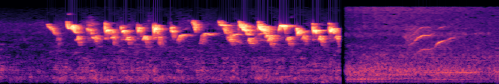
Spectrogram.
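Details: In breeding plumage, the black-capped male American goldfinch among them, a goldfinch delivers a fast, steady stream of high, bright chirps and twitters for about three seconds before an abrupt cut to quiet background with a faint distant chirp.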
